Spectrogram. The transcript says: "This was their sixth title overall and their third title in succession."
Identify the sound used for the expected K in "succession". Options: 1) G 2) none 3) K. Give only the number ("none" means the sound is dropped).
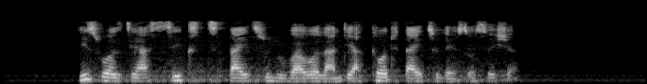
2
